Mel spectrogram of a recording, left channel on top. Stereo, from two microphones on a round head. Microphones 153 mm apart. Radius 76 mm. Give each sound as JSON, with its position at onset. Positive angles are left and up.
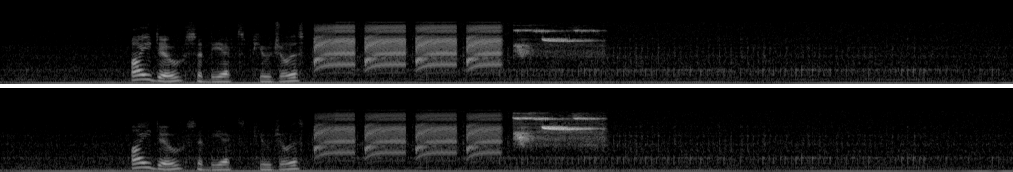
{"t": 1.3, "sound": "a man speaking", "side_deg": 60}
{"t": 3.1, "sound": "an alarm", "side_deg": 25}
{"t": 5.1, "sound": "a bird", "side_deg": -75}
